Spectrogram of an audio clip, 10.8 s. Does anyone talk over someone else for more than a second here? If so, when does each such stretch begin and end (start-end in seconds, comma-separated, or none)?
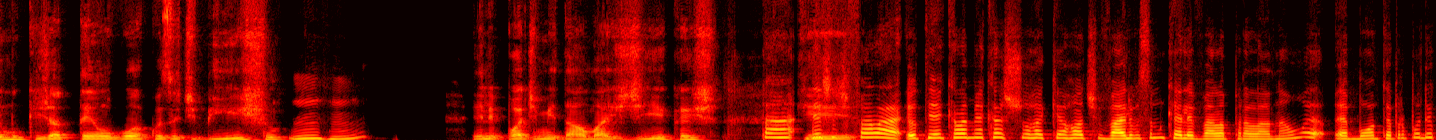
none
